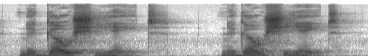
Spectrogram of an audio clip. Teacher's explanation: Avoid combining these last two vowels into a diphthong.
